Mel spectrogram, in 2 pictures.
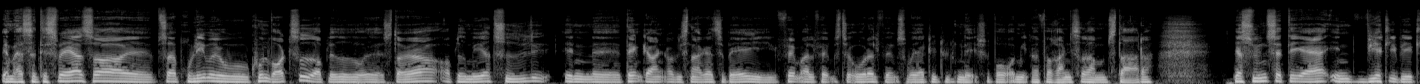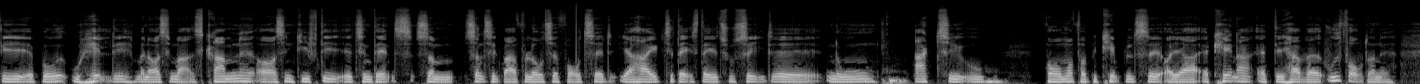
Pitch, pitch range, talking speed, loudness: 120 Hz, 115-130 Hz, 180 wpm, -21 LUFS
